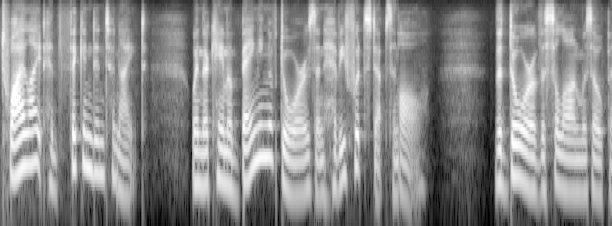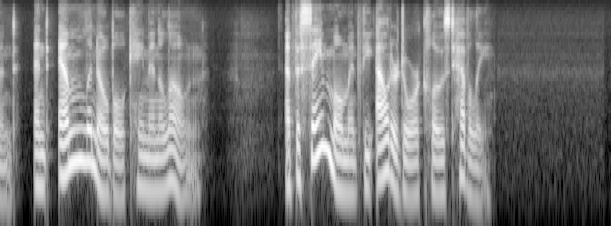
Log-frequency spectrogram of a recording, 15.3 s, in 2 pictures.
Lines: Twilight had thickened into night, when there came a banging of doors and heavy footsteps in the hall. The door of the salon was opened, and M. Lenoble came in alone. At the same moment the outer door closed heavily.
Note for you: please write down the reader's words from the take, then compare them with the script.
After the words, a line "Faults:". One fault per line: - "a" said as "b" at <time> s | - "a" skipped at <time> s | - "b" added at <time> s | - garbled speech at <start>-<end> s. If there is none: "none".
Twilight had thickened into night, when there came a banging of doors and heavy footsteps in hall. The door of the salon was opened, and M. Lenoble came in alone. At the same moment the outer door closed heavily.
Faults:
- "the" skipped at 5.0 s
